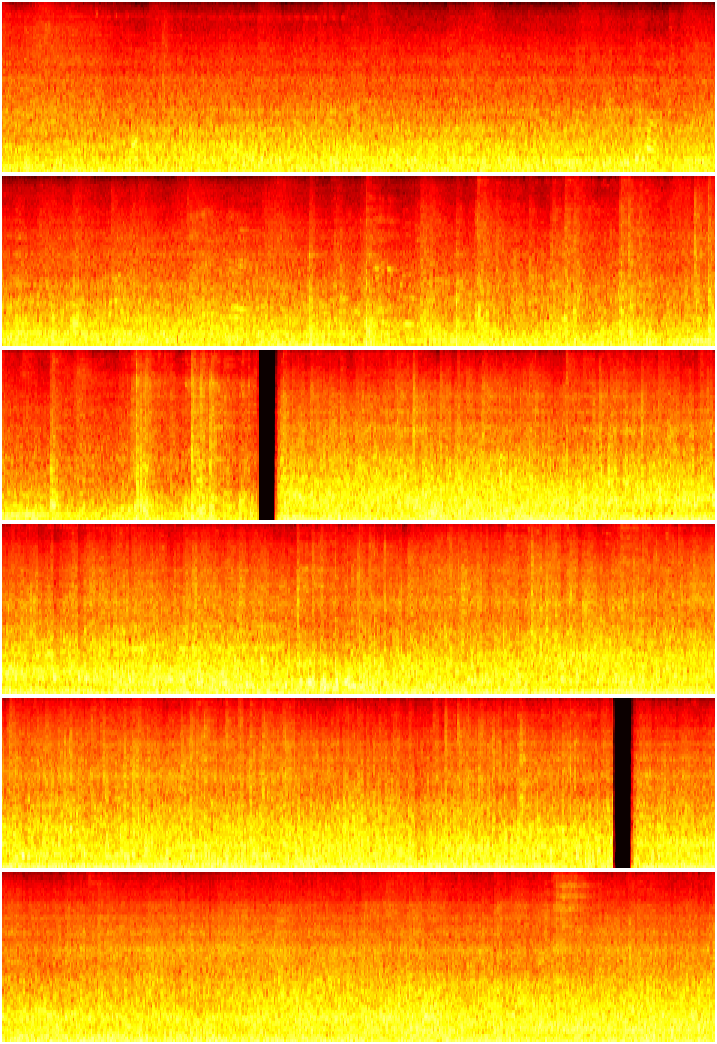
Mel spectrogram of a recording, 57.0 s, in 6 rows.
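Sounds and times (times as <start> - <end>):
train rumbling: 0.0 - 57.0
train wheels clattering over joints: 13.0 - 22.4.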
